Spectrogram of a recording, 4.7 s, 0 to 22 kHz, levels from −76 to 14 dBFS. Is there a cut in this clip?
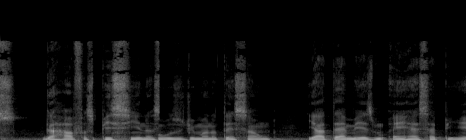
yes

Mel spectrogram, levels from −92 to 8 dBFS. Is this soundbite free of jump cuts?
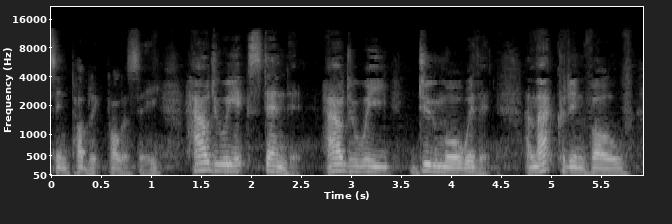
yes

